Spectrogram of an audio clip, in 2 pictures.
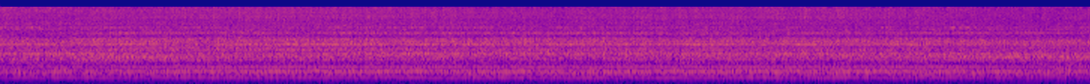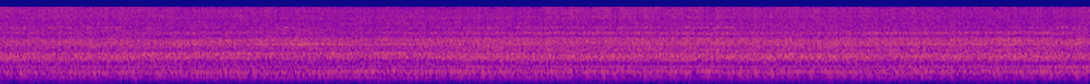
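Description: Maharaja mixer grinder motor running steadily at full speed, its small stainless steel jar dry-grinding cumin seeds into a fine powder.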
